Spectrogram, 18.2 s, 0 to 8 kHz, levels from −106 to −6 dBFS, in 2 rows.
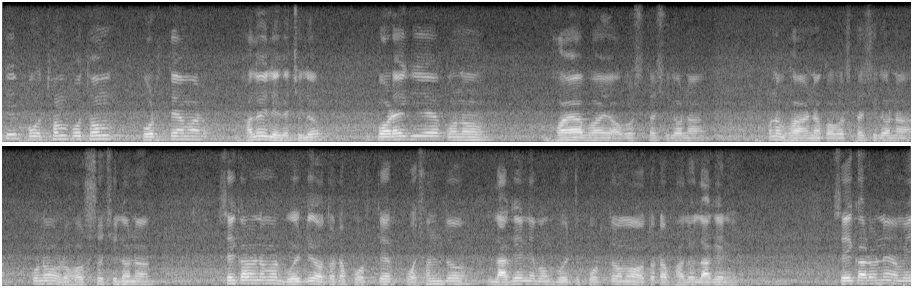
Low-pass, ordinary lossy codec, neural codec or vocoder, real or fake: none; none; none; real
